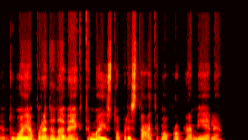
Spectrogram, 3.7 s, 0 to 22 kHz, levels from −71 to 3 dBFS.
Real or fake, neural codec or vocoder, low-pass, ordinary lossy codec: fake; vocoder, 48 kHz, 128 mel bands, Vocos; 19.8 kHz; Opus, 24 kbps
